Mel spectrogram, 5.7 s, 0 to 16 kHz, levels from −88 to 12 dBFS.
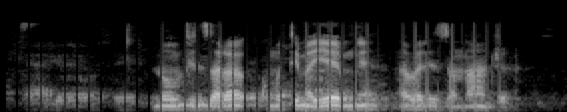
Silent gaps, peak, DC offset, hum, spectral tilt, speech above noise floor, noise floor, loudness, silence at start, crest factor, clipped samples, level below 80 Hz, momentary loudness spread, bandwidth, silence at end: none; -2 dBFS; under 0.1%; none; -5 dB/octave; 22 dB; -42 dBFS; -21 LUFS; 0.3 s; 20 dB; under 0.1%; -54 dBFS; 25 LU; 7.6 kHz; 0.6 s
